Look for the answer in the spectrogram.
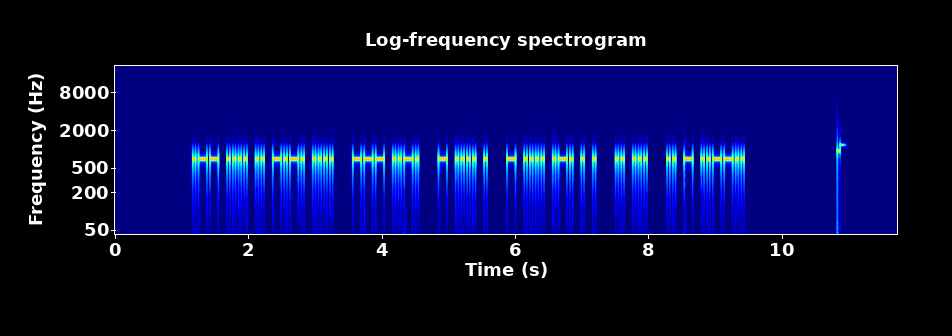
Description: Morse code, heard as a keyed tone, about 28 wpm, 700 Hz. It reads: WHICH OF THE THREE IS IT?
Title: Sentences from Top 1000 Words - Review Part 1 - 28wpm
